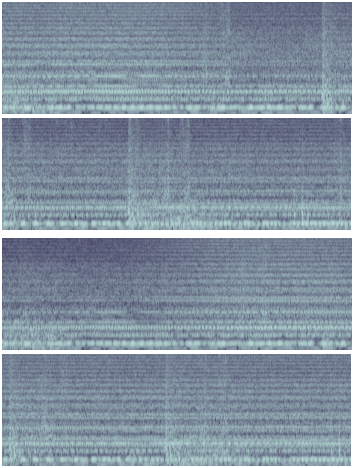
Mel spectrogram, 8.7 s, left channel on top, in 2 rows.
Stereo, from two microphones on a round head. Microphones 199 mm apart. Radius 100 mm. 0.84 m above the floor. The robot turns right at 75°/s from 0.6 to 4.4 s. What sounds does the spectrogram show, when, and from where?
0.0 s a drone: 45° left; by 8.8 s 30° right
